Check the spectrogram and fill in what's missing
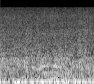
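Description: Rainfall during a rainy night in the police game GTA V with the LSPDFR mod, a dense steady hiss of drops on surfaces, faint and continuous with no voices.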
